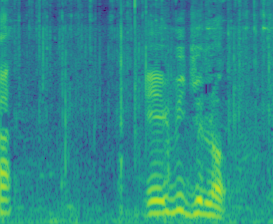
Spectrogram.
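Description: A man shouts "Hey!" once, about a second in. Faint light clicks are heard between the shouts.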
